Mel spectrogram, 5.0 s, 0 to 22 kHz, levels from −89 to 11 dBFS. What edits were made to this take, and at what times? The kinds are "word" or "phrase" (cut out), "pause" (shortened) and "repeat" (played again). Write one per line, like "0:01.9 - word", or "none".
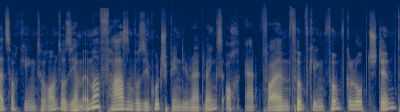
0:01.9 - word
